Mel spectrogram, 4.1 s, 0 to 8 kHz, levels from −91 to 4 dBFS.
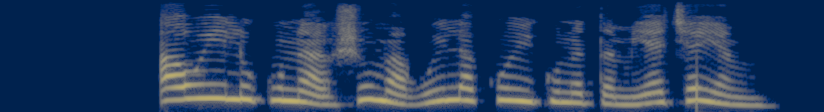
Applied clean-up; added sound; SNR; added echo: none; none; none; none.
